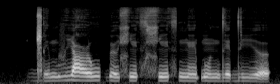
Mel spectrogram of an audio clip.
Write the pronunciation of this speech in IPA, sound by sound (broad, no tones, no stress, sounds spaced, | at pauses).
ɡ͡ǁ e m v i ʕ u ɠ ø ɕ ĩ s ɕ ĩ s ŋ ẽ ɓ ũ n d e d i ə̯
